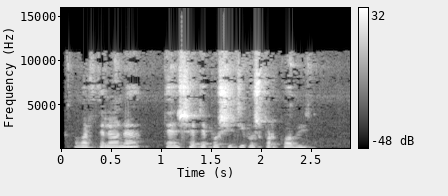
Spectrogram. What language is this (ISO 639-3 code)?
glg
